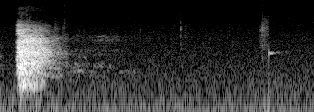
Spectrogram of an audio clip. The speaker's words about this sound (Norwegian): Er det et basketak der, for det høres som hele maskina di holdt på å falle?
